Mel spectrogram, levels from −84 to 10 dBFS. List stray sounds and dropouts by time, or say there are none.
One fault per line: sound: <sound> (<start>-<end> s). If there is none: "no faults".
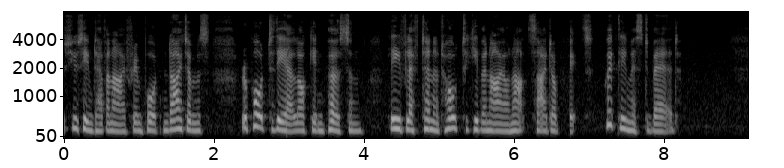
sound: dropout (6.6-6.7 s)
